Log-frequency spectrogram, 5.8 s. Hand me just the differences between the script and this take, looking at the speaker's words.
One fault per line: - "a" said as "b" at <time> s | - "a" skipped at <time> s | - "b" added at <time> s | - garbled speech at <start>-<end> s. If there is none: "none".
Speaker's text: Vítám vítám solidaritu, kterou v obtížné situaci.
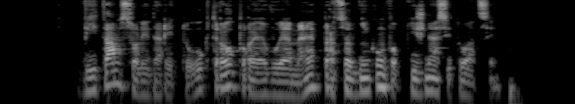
- "vítám" skipped at 1.2 s
- "projevujeme pracovníkům" added at 2.4 s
